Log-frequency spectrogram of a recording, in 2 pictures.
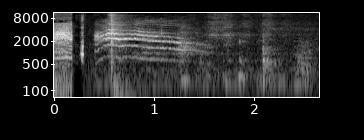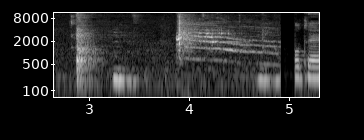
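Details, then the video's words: Kitten meowing, giving two clear, loud meows that start high and slide downward, spaced about three seconds apart, while people talk and handle things in a room. "kitten meowing"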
